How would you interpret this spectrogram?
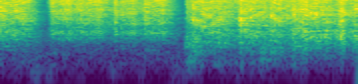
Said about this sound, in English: I am just gonna go in with a little bit of texture spray on both sides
